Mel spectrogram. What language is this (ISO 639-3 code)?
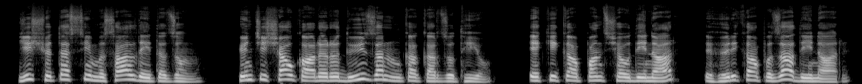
bhd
